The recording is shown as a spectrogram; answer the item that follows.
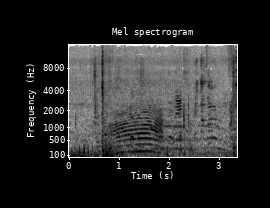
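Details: Big cattle coming down off a truck at Pasar Jelok in Indonesia; a single drawn-out moo with stacked harmonics arching up and down for roughly a second, over low truck rumble and faint voices.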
